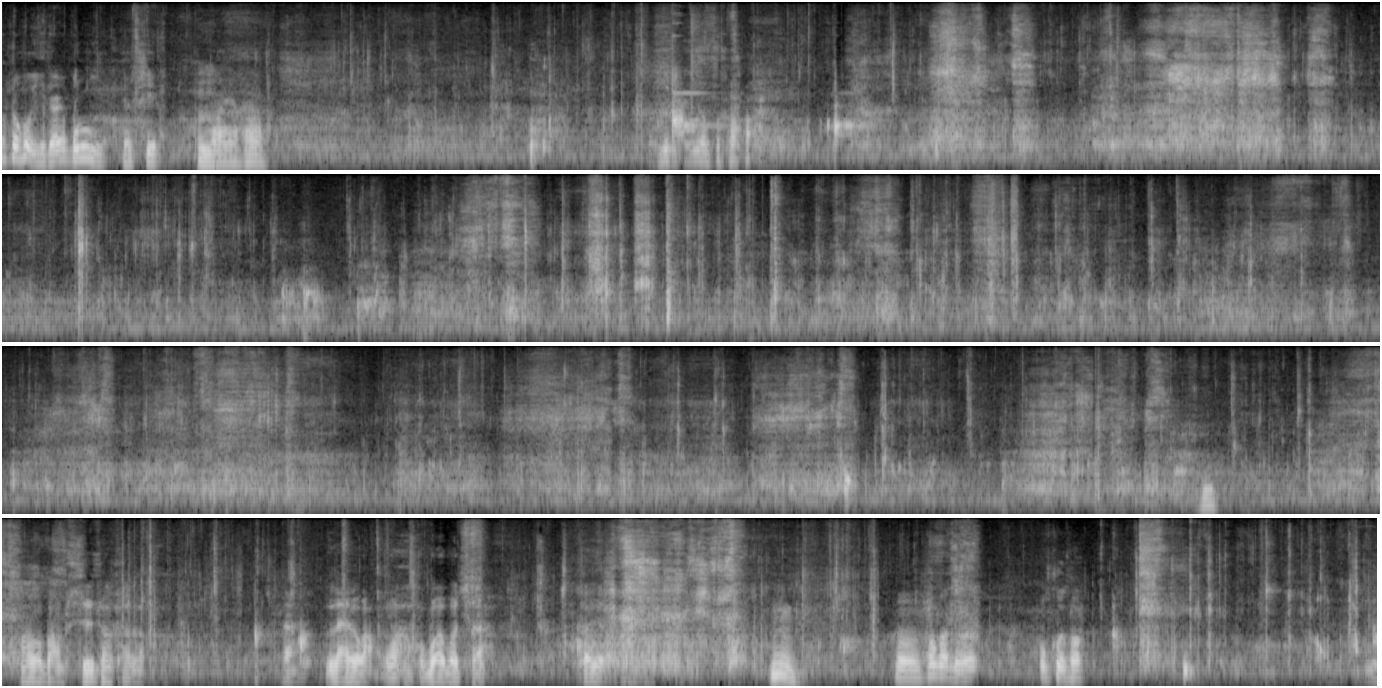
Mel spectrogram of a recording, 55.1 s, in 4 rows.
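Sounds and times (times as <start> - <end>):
wet chewing and smacking: 0.0 - 55.0
teeth clicking on bone: 42.5 - 45.6, 47.8 - 50.2, 52.2 - 55.0.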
